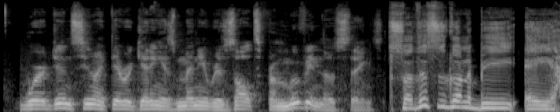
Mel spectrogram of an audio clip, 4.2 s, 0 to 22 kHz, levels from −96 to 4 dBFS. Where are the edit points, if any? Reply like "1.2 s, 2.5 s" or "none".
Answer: 2.9 s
